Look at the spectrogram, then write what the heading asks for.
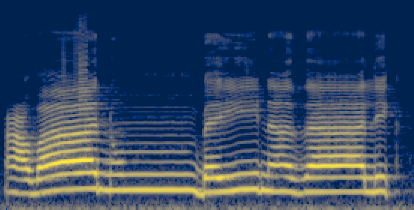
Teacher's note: جب ہم پڑھتے ہیں نا عوانن تو ن کی آواز ہے وہ تنوین کی نون ہے، اس کو ہم نے میم سے بدلنا ہے تو یہ قلب کہلائے گا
